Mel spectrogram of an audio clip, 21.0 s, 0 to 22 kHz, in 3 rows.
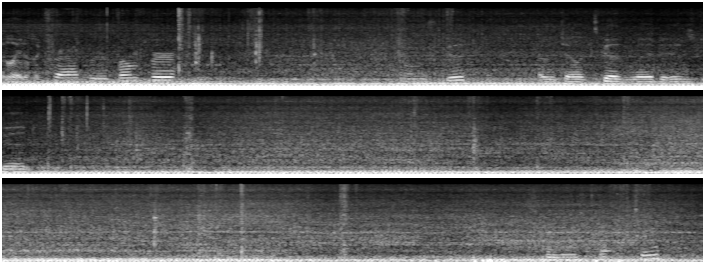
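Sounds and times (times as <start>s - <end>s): car engine idling: 0.0s - 21.0s.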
